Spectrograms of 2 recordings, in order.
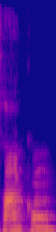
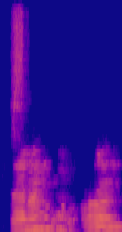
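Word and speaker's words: cinquante: Sunk লেখা আছে, দেখেন ওর সাথে জাস্ট অন্তটা অ্যাড করে দিবেন, তাহলে কি হবে? সাইকন, ঠিক আছে। সাঙ্ক তো এমনি লেখাই আছে, আমরা তো পাঁচ জানি না, 5 কি বলি যে সাঙ্ক মানে 5, হ্যাঁ, ওর সাথে অন্তটা অ্যাড করে দিবেন। আ এন তে আইন অ হয়, ওর সাথে টি অ্যাড, তাহলে অন্ত, হ্যাঁ, তাহলে সাইকন্থ এরকম হবে, সাইকন্থ, রাইট, সাইকন্থ।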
